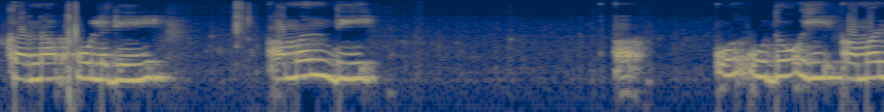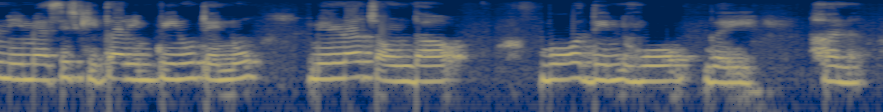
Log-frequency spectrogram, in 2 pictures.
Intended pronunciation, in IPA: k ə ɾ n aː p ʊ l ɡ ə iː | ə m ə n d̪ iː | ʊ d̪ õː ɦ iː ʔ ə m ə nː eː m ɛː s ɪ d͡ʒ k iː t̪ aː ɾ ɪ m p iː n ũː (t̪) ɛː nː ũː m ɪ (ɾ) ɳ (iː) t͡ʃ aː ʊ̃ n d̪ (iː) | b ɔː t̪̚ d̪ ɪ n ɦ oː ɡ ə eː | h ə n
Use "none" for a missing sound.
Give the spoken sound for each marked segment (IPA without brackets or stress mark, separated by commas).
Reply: t̪, l, aː, aː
